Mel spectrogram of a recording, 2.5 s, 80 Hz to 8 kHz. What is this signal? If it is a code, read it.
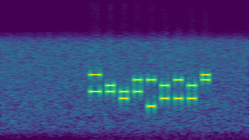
Multi-frequency trunk signalling (R1, as on North American trunks), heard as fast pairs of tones, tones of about 70 ms. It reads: KP 6397585 ST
